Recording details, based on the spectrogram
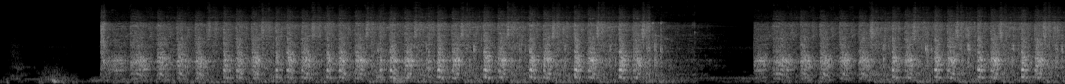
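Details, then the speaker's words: Honda Step Wagon R20, no-start confirmation; the engine overheated after the fan was wired straight to the battery, following cooling and shifting faults: two long stretches of steady starter churning, about two beats a second, with no firing; it cranks but won't start. "So afterward it overheated and then it is cranking but not starting. So let's just confirm the customer's complaint."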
